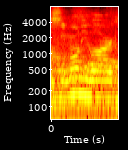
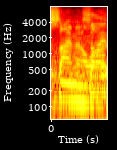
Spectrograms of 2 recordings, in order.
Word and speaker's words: Simon Allard: I think it'd be Simone Lard. No, it's Simon Allard.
